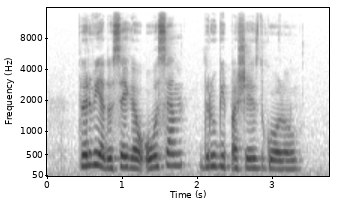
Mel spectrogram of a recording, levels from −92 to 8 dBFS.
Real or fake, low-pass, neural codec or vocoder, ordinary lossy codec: fake; 14.4 kHz; vocoder, 48 kHz, 128 mel bands, Vocos; none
